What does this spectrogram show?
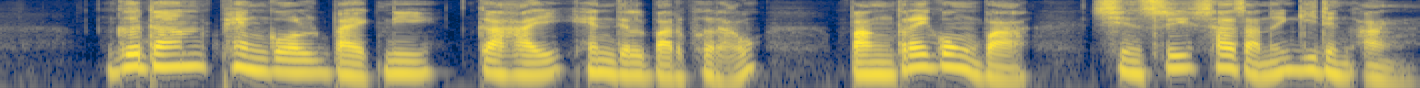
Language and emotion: Bodo, fearful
